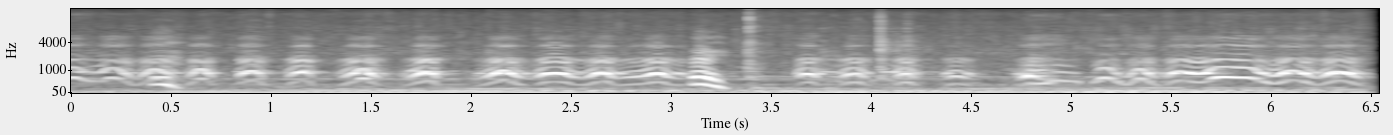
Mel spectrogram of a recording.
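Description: A child crying in rhythmic sobbing wails, about four rising-and-falling cries a second. The crying breaks off a little after three seconds in and starts again near the end.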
